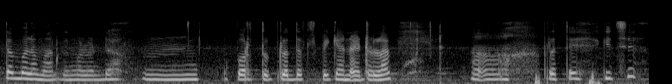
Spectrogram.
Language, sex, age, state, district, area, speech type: Malayalam, female, 18-30, Kerala, Kollam, rural, spontaneous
